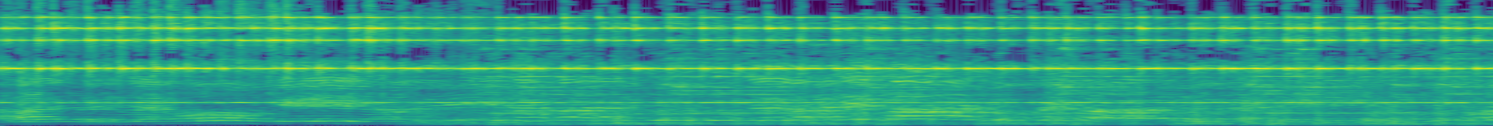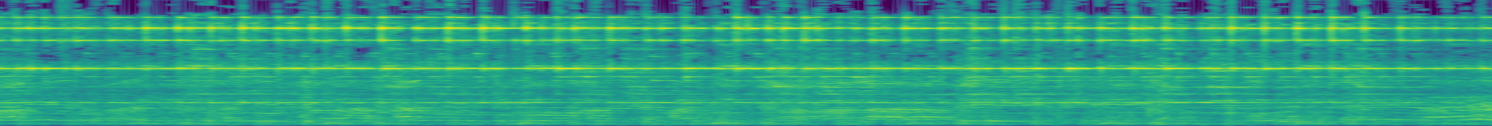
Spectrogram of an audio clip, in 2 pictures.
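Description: Continuous devotional music: voices singing together over steady jingling percussion.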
